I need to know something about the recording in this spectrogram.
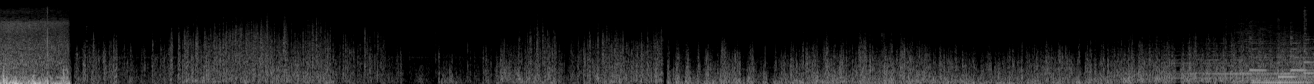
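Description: Wind buffeting the microphone over choppy sea: loud for the first moment, then cutting suddenly to a quieter, gusty rush of wind and water.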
